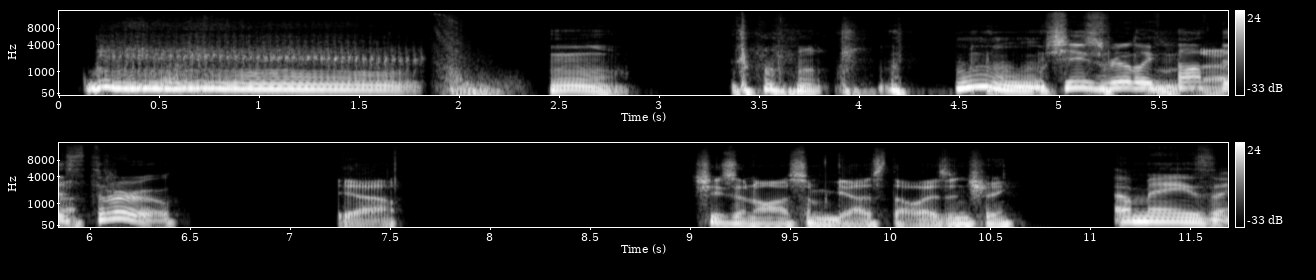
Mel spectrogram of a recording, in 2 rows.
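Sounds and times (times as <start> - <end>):
voice imitating a cat purr by rolling R's: 0.1 - 1.9
speech: 0.2 - 0.6, 3.5 - 4.0, 4.6 - 6.5, 7.2 - 7.6, 9.0 - 11.6.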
